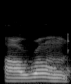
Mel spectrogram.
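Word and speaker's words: ארון: okay the Hebrew word or wrong pronounce our own aw Dash r-o-n-e Okay the Hebrew word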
